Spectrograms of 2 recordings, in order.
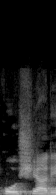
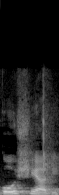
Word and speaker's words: कोश्यारी: हैं वो भगत सिंह कोश्यारी हैं। ये आधा शय आएगा, आधा शय, भगत सिंह कोश्यारी, ठीक है।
